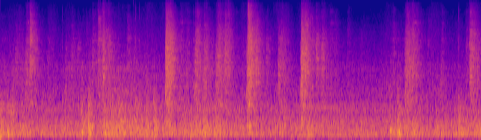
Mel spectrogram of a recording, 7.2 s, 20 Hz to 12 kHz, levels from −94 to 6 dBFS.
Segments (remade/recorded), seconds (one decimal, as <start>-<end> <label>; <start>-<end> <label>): 0.0-7.2 recorded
